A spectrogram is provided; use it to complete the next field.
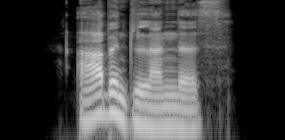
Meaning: genitive singular of Abendland
- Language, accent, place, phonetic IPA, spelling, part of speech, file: German, Germany, Berlin, [ˈaːbn̩tˌlandəs], Abendlandes, noun, De-Abendlandes.ogg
